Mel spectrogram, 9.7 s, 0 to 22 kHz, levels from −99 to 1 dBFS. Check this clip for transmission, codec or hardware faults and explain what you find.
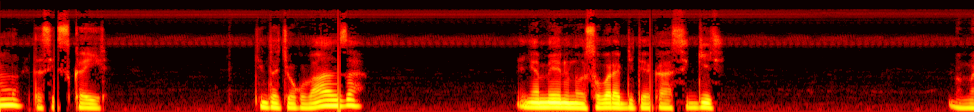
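The speech has three dropouts to a block of digital silence. The first runs from 0.54 to 0.58 s, about 40 ms. The second runs from 3.38 to 3.40 s, and the third from 6.50 to 6.52 s, right after "enyama enu nosobola". Both of those last 20 ms. In each, a run of samples is replaced by silence. The signal cuts out and returns with no fade, so the gaps sound like brief holes.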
